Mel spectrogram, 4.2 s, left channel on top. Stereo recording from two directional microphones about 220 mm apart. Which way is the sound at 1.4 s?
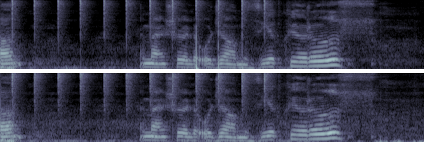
25° left (ahead or behind).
